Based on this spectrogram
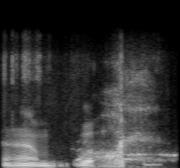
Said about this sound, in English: That friggin' dog is going to bark all night. Poisoning other people's dogs is frowned upon.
